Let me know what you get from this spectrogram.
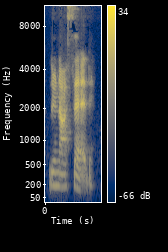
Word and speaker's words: Lughnasadh: August Eve and Garland Sunday, and of course, Lunasa or Lunased. I think some people call it Lunased in some places. I saw that as one pronunciation.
